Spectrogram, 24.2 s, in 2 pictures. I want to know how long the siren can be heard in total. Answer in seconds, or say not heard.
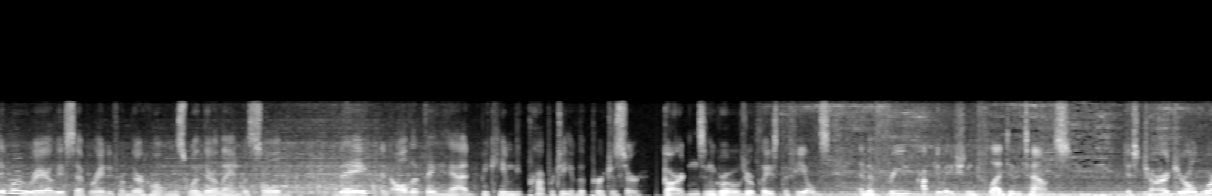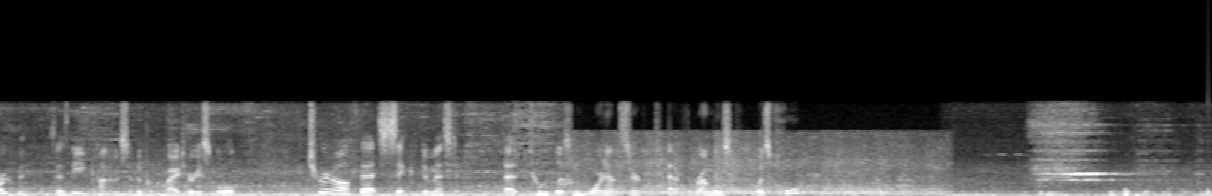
not heard.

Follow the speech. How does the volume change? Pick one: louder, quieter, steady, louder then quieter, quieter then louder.
steady.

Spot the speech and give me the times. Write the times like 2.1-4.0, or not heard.
0.0-20.1.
